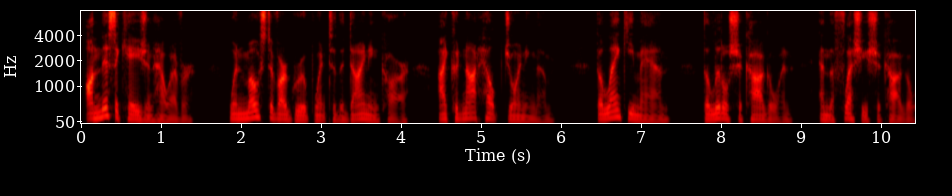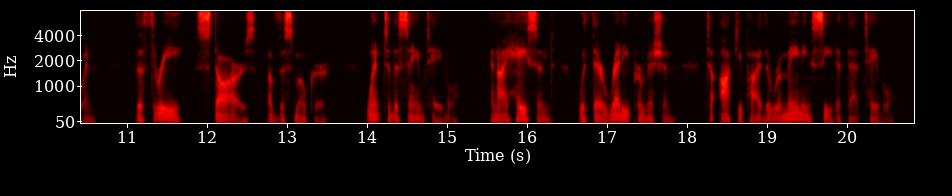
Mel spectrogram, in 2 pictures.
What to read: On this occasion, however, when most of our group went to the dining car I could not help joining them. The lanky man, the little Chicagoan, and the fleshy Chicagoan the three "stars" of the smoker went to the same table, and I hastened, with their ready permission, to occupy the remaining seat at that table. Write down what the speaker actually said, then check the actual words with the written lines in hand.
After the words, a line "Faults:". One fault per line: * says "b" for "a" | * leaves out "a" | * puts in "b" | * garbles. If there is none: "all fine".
On this occasion, however, when most of our group went to the dining car I could not help joining them. The lanky man, the little Chicagoan, and the fleshy Chicagoan the three "stars" of the smoker went to the same table, and I hastened, with their ready permission, to occupy the remaining seat at that table.
Faults:
all fine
